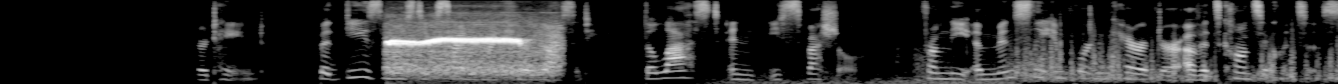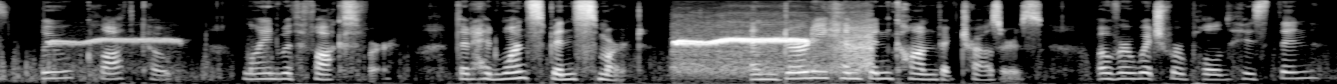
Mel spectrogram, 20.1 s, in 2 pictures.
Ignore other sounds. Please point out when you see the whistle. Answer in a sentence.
The whistle can be heard from 2.9 to 4.2 s, from 10.4 to 11.5 s and from 15.1 to 16.6 s.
